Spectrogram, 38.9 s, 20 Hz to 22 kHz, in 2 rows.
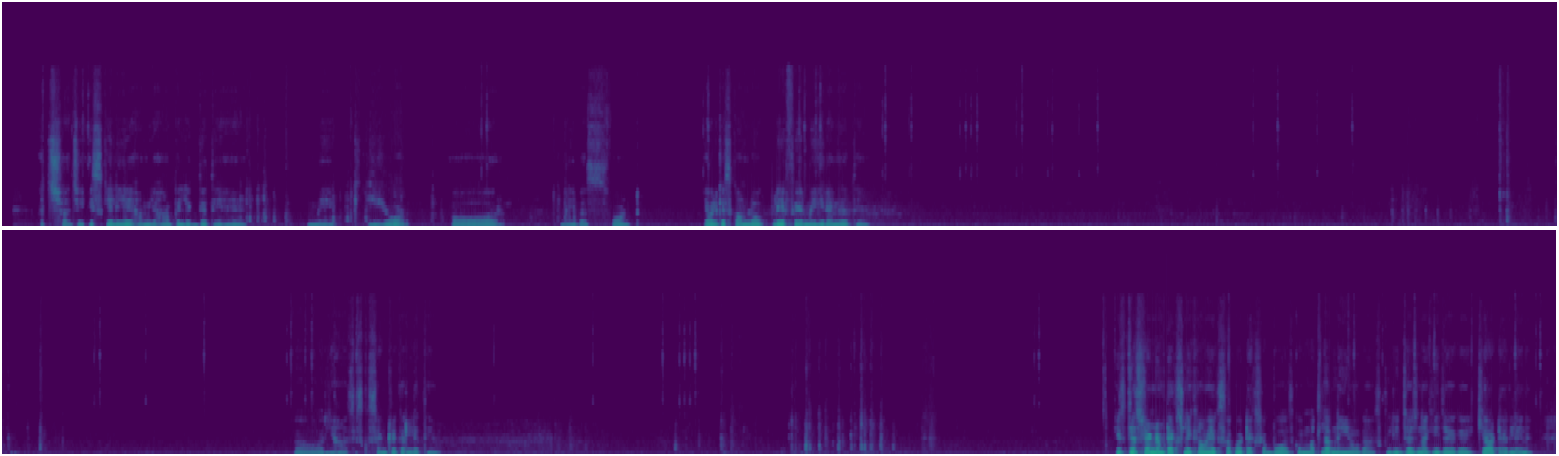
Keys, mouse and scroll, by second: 1.0 ctrl+a, 2.3-4.5 typing, 5.2 ctrl+a, 5.8 click, 6.4-7.4 typing, 8.6 click, 10.4 click, 11.9 click, 14.8 shift+m, 15.5 click, 17.2 shift+r, 19.6 shift+y, 20.4 click, 28.4 ctrl+a, 28.9-30.8 typing, 32.3 click, 38.8 space.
